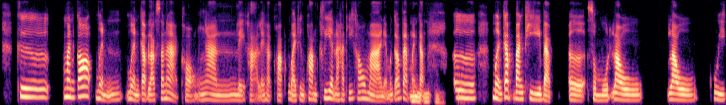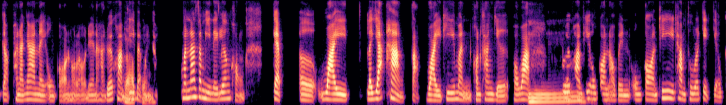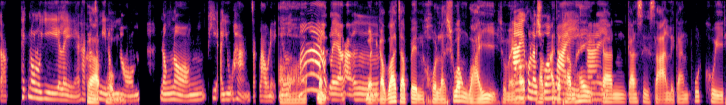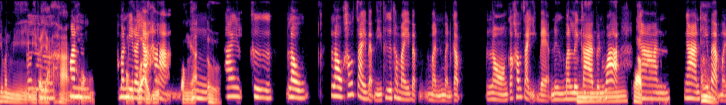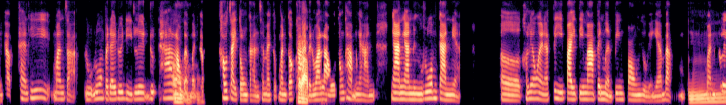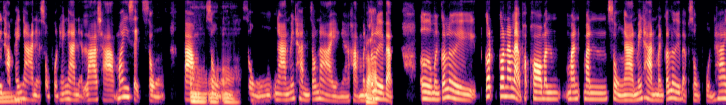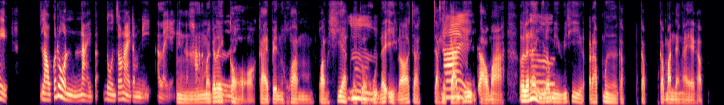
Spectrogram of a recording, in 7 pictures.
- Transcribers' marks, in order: in English: "gap"; tapping; stressed: "มาก"
- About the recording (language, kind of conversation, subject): Thai, podcast, คุณมีวิธีจัดการความเครียดในชีวิตประจำวันอย่างไรบ้าง?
